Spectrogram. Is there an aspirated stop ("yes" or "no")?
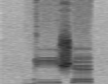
no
